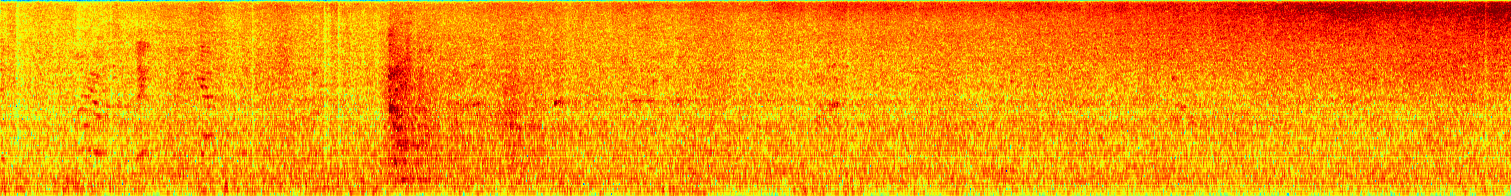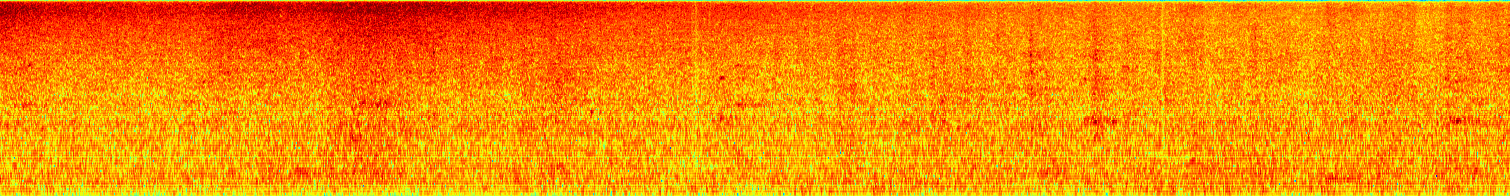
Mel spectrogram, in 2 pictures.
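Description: Empty coal hopper cars rolling past on the rails: a steady, even rumbling rush, with one short sharp sound about four seconds in.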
